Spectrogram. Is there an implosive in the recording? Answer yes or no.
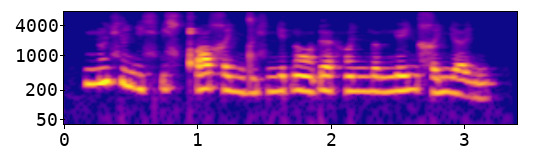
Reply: yes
